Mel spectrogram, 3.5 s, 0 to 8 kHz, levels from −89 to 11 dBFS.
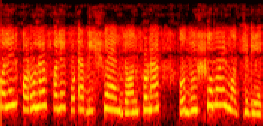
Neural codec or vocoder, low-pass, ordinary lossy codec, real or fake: vocoder, 22.05 kHz, 80 mel bands, WaveNeXt; 7.2 kHz; none; fake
